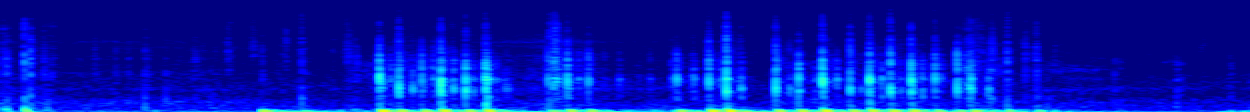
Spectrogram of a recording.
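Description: Fingertips and nails tap quickly on the side and lid of a sealed cardboard Pringles tube held in the hand. A faint tap or two gives way, after about a second, to dense bursts of short, clicky taps over a deep, hollow low thump. The taps end with almost no ring.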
